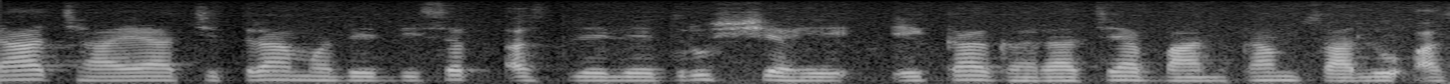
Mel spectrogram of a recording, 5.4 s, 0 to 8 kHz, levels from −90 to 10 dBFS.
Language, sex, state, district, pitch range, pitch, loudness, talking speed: Marathi, male, Maharashtra, Pune, 130-145 Hz, 135 Hz, -21 LUFS, 130 wpm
